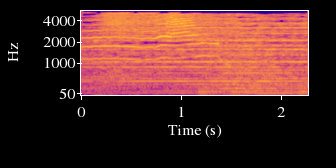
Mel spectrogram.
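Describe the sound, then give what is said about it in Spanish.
A cat screams in fright as it is grabbed by the scruff of the neck and thrown away from a fire, a loud, sustained, strained yowl held for about two seconds, harsh, with no talking. “Se oye al gato gritar de susto.”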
